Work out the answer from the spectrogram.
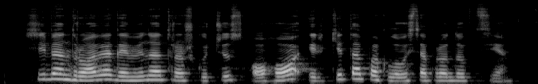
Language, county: Lithuanian, Vilnius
